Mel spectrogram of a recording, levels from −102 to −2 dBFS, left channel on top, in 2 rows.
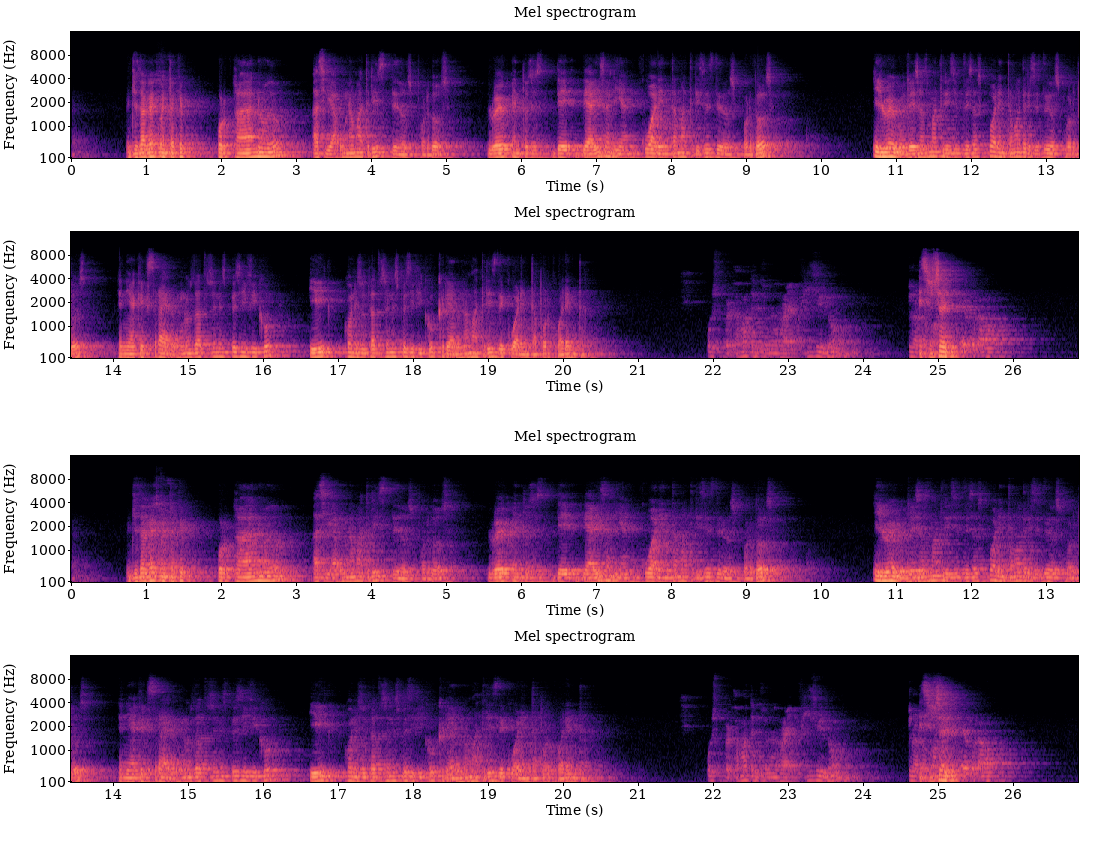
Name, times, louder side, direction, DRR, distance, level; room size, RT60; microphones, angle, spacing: voice 1, 0.7-1.5 2.0-2.8 3.2-5.0 5.6-9.3 10.7-13.6 14.1-16.1 16.6-20.3 24.8-25.2, left 2 dB, 40° left, 4 dB, 0.3 m, -29 dB
voice 2, 21.9-23.7 24.6-25.7, right 1 dB, 30° right, -2 dB, 0.8 m, -41 dB
4.2 x 3.7 x 2.7 m, 1.2 s
head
